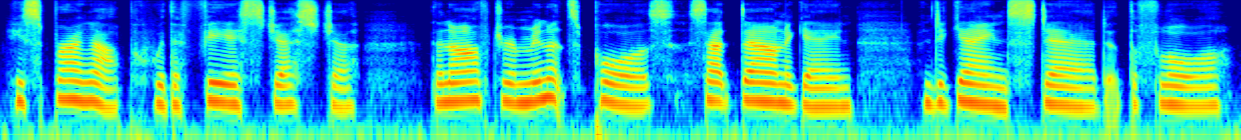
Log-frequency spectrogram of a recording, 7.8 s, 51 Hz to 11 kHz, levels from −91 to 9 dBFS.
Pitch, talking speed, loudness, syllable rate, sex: 210 Hz, 160 wpm, -18 LUFS, 4.6 syllables/s, female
